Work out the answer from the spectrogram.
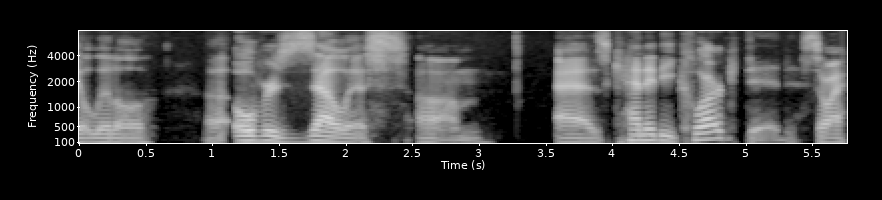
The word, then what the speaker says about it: Chennedy: up Kennedy Carter and that's Kennedy Carter with an H not chennedy it's pronounced Kennedy um but Kennedy checked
